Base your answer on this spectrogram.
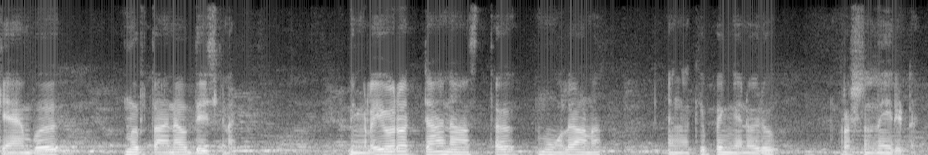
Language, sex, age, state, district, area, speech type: Malayalam, male, 18-30, Kerala, Thrissur, rural, spontaneous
